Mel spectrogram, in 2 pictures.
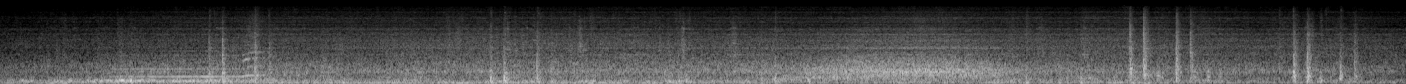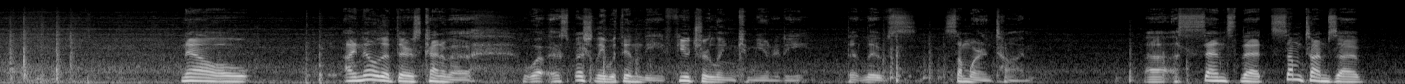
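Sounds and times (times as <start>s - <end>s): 
freight train rolling on rails: 0.0s - 28.1s
wheels clickety-clack over the track: 1.0s - 8.2s, 10.1s - 15.1s, 17.0s - 17.5s, 22.6s - 23.6s
high metallic wheel squeals: 1.3s - 2.8s
speech: 15.9s - 16.6s, 17.5s - 24.5s, 25.4s - 27.8s.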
